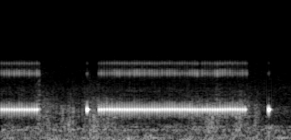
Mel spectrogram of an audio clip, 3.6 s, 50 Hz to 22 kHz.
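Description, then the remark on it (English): A steady electronic tone hums from a telephone in a drugstore phone booth, breaks off briefly around a sharp click, then resumes before cutting out, followed by another click as a number is dialed. No one speaks. “At 7:30, you stop the car a block away from Millie's apartment and hurry into a drugstore phone booth.”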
